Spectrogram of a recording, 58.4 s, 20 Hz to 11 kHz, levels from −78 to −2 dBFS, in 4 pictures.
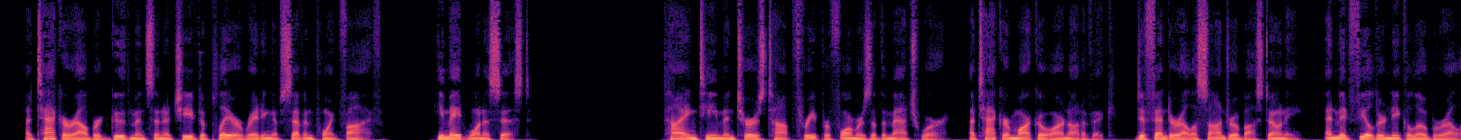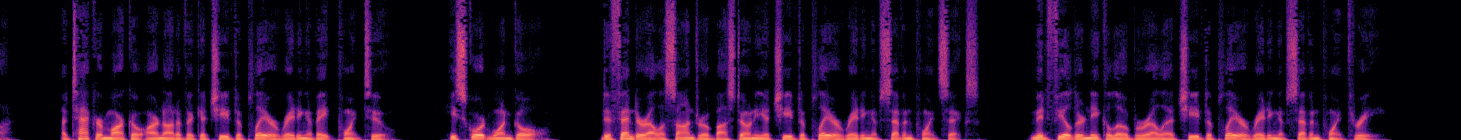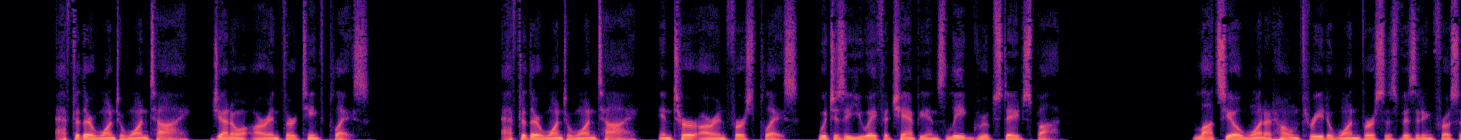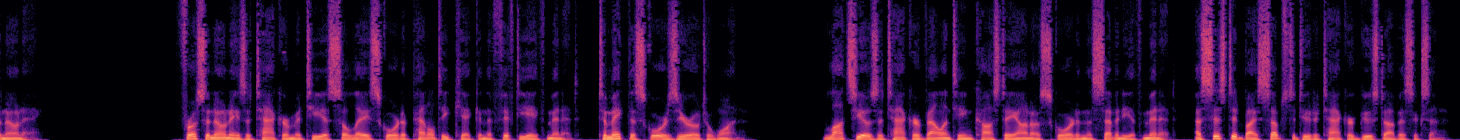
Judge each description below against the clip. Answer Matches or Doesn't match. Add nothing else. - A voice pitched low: Matches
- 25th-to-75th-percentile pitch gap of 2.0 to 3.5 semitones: Doesn't match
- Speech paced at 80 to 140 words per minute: Matches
